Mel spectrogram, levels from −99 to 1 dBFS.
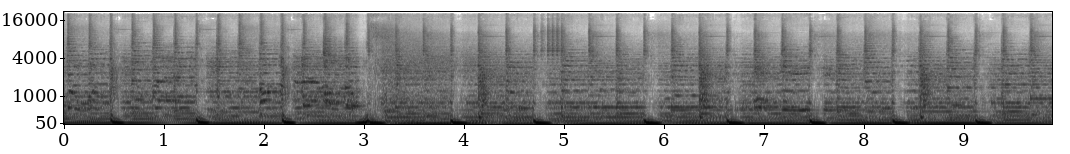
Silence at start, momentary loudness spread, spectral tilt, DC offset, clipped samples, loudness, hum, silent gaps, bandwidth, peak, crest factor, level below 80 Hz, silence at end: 0 s; 5 LU; -4.5 dB/octave; under 0.1%; under 0.1%; -13 LUFS; none; none; over 20 kHz; 0 dBFS; 10 dB; -10 dBFS; 0 s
